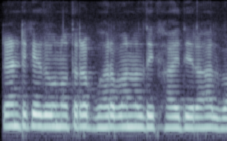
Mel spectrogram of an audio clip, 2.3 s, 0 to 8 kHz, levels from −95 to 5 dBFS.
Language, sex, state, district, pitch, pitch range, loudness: Bhojpuri, female, Uttar Pradesh, Ghazipur, 200 Hz, 195-210 Hz, -14 LUFS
